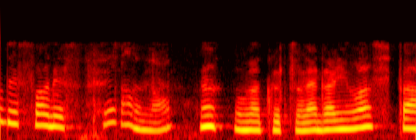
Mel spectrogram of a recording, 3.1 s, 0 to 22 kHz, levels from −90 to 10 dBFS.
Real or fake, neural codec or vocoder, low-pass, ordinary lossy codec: fake; codec, 16 kHz, 2 kbps, FunCodec, trained on LibriTTS, 25 frames a second; 7.2 kHz; Opus, 24 kbps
